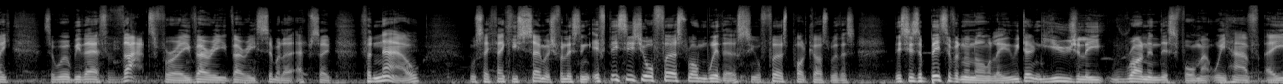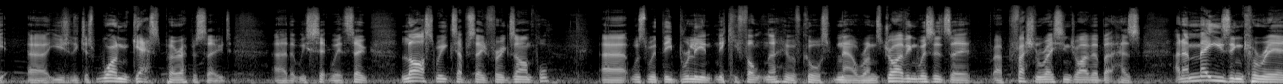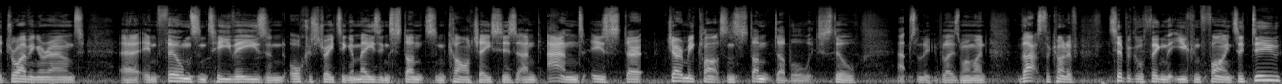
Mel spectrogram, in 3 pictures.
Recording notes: The Sounds of Goodwood Members Meeting 2023. Throughout the two-day event.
